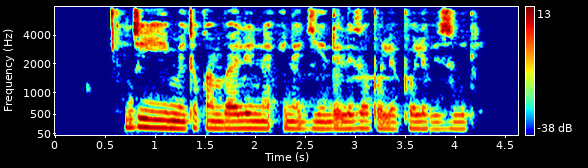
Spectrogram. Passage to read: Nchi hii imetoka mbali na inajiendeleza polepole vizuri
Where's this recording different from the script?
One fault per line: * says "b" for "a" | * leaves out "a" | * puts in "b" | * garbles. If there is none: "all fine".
all fine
